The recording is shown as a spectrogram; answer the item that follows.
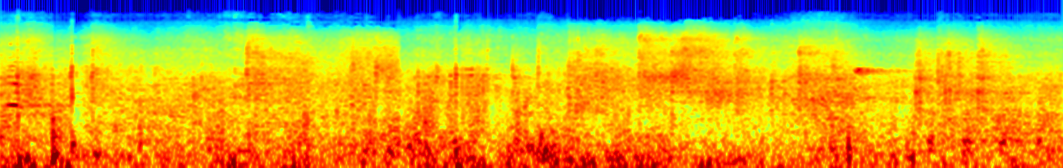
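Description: Ice hockey skates scraping and carving on the ice with a steady low wind rumble on the microphone, broken by frequent sharp clacks and knocks of sticks and puck.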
